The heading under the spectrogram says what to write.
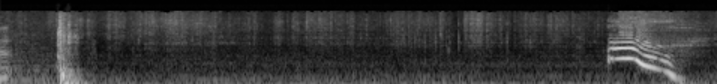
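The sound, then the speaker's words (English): A door slams shut with a single heavy thud near the start, followed by quiet murmur and, at the end, a drawn-out falling vocal groan. “Man, shut the door, man.”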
